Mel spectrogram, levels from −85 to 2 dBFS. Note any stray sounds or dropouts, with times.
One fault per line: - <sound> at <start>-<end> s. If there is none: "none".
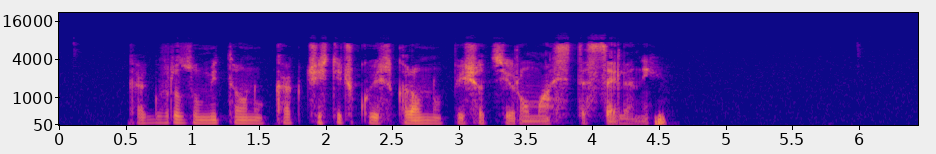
none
